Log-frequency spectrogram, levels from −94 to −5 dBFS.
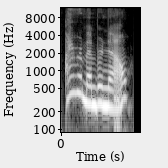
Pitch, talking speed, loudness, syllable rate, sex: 300 Hz, 150 wpm, -12 LUFS, 5.4 syllables/s, female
